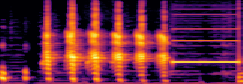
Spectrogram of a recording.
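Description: A man snickering in a quick run of short breathy laughs. Near the end a steady, high-pitched censor bleep cuts in.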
